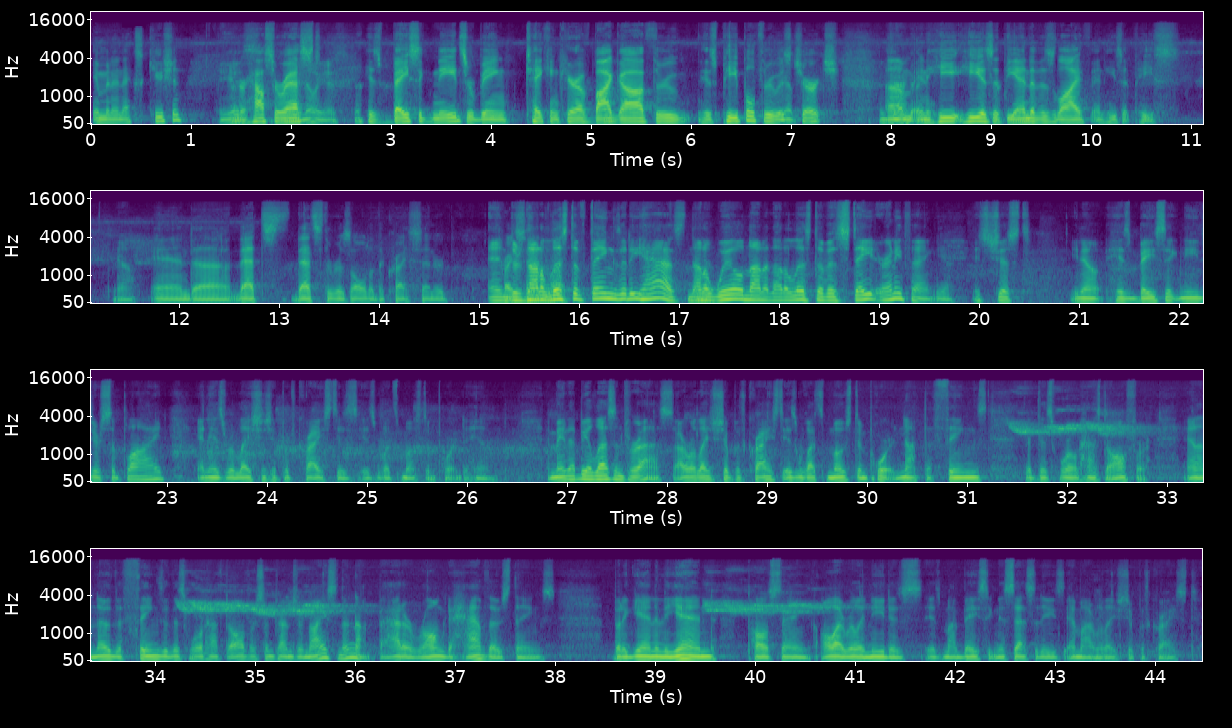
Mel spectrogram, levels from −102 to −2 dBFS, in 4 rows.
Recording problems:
garbled, watery; slightly; nothing above 14.5 kHz
animal sounds; noticeable; throughout; 10 dB below the speech

